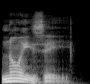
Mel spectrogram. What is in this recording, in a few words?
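"noisy", British English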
